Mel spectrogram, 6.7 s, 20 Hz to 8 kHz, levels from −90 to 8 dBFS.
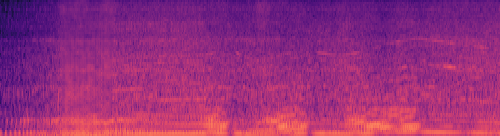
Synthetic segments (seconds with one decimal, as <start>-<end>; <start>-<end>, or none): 0.8-1.5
